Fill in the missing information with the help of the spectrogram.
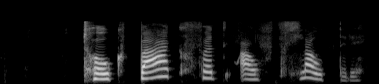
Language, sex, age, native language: Icelandic, female, 9, Icelandic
